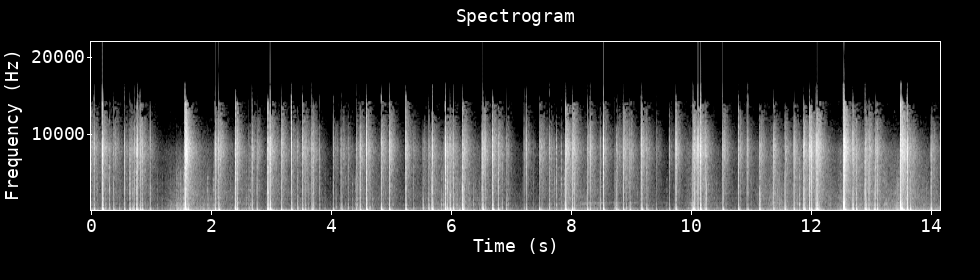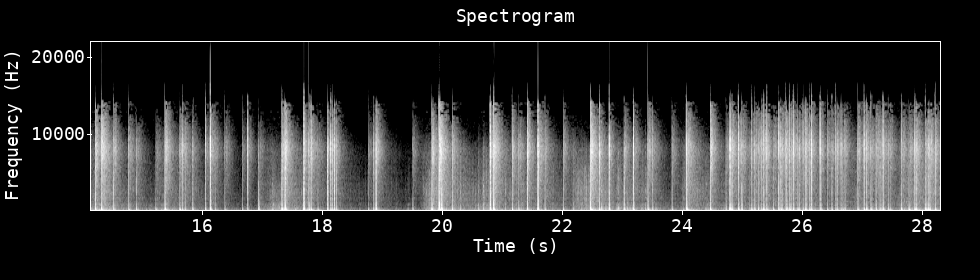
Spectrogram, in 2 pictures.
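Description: Aerial fireworks display: a dense, irregular string of booms from shell bursts, often several a second, with crackle between them.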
